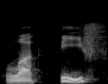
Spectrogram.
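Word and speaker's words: Lafitte: match is Jean Pierre laif pronounced like laif although he's a pirate and a thief and I'm not really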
